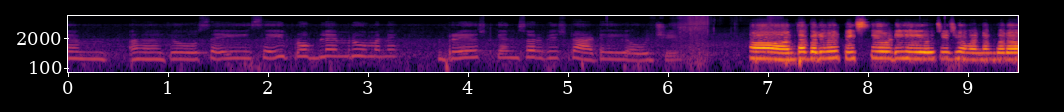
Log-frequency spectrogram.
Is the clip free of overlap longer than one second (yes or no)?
yes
